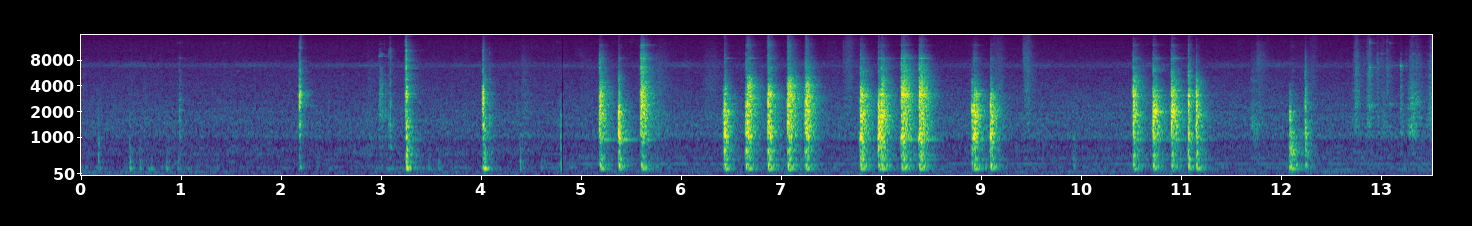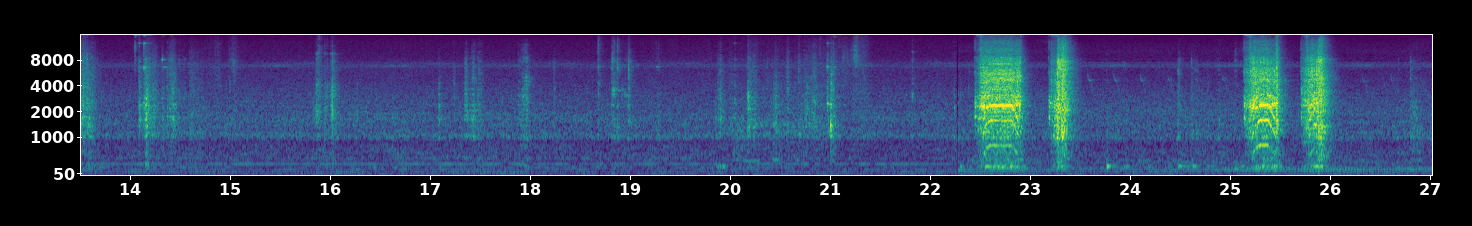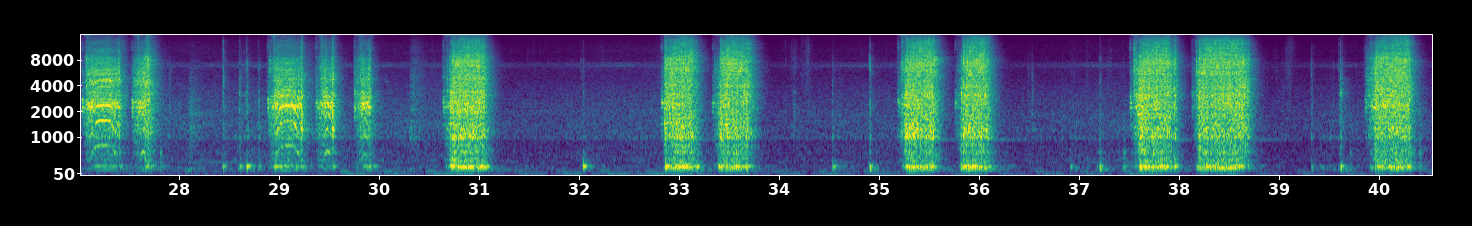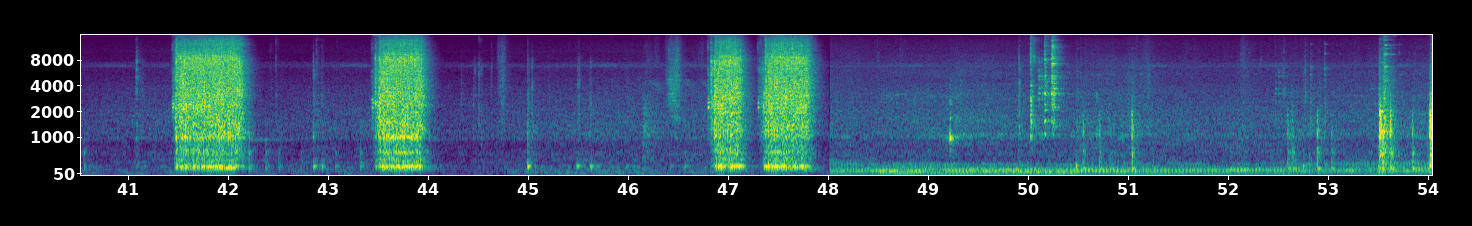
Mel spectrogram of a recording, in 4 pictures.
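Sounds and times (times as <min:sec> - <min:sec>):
power tool motor bursts: 0:22.3 - 0:23.5, 0:25.1 - 0:26.1, 0:27.0 - 0:27.9, 0:28.9 - 0:30.0, 0:30.6 - 0:31.2, 0:32.8 - 0:33.9, 0:35.2 - 0:36.2, 0:37.5 - 0:38.8, 0:39.8 - 0:40.4, 0:41.4 - 0:42.3, 0:43.4 - 0:44.1, 0:46.8 - 0:48.0.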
